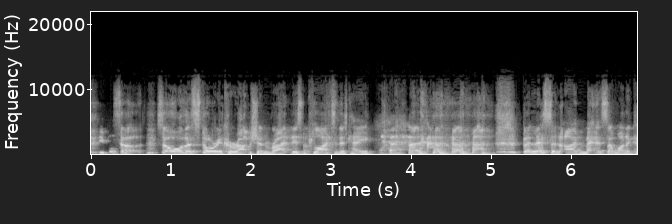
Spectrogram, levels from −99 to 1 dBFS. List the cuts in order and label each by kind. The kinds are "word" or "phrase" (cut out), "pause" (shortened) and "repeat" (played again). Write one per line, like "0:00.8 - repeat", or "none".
0:01.6 - word
0:02.6 - word
0:03.2 - word
0:05.9 - word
